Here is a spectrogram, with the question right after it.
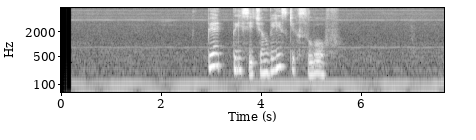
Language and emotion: Russian, sad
